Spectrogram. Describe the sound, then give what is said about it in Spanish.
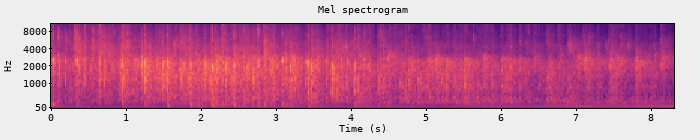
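Sustained applause from an audience, many hands clapping in a dense, steady wash that stays fairly even for several seconds before easing slightly, with a low steady hum underneath. “Damos un fuerte aplauso a Susana Santillán desde Argentina.”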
